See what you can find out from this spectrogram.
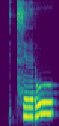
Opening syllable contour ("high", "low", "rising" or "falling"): low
